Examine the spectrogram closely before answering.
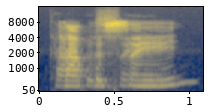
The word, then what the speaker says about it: capsaicin: Hey, spicy foods, particularly those containing capsaicin, am I pronounce it capsaicin, like chili peppers, can increase blood circulation, including to the penis, and may boost testosterone levels.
